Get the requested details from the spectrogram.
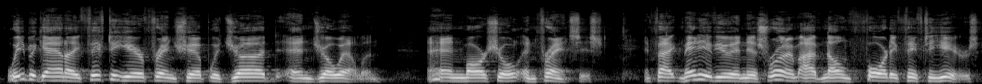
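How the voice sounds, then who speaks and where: A man's voice: fairly high pitch, a little slow, a little mellow. A man in his eighties with a Southern accent, a retired preacher giving a joking, folksy speech at a residents' meeting. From Arkansas. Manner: folksy joking storyteller, laughs through his lines. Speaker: retired Baptist preacher, guest speaker. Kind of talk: humorous after-dinner style speech. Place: meeting room at a retirement community.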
